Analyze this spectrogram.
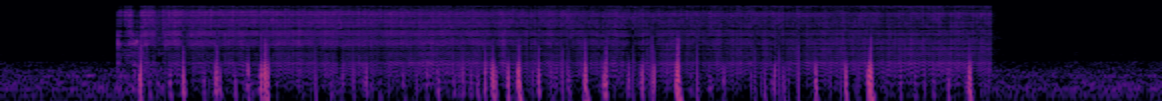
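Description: MIG welding arc laying a bead into a ground-out crack in a metal bracket, filling it with new weld metal. A steady hiss with scattered sharp pops starts suddenly about a second in and cuts off abruptly near the end.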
